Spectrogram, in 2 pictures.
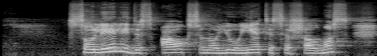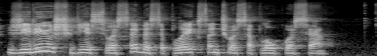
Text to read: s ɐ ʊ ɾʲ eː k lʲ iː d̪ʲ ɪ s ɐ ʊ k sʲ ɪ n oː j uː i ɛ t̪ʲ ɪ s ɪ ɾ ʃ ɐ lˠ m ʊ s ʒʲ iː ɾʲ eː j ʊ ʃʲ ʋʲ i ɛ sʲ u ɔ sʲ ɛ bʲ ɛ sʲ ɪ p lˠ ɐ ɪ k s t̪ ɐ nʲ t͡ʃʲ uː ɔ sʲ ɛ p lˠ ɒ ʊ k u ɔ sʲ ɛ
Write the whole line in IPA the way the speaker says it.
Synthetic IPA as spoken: s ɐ ʊ lʲ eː lʲ iː d̪ʲ ɪ s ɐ ʊ k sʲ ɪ n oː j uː i ɛ t̪ʲ ɪ s ɪ ɾ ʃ ɐ lˠ m ʊ s ʒʲ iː ɾʲ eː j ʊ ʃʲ ʋʲ i ɛ sʲ u ɔ sʲ ɛ bʲ ɛ sʲ ɪ p lˠ ɐ ɪ k s t̪ ɐ nʲ t͡ʃʲ u ɔ sʲ ɛ p lˠ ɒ ʊ k u ɔ sʲ ɛ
